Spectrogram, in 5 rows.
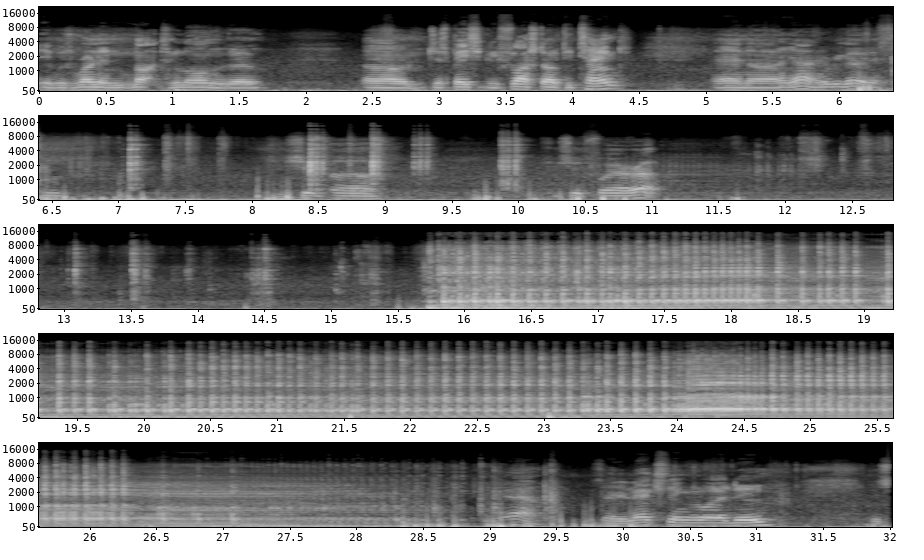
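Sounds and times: outboard motor running: 15.7 - 28.8.

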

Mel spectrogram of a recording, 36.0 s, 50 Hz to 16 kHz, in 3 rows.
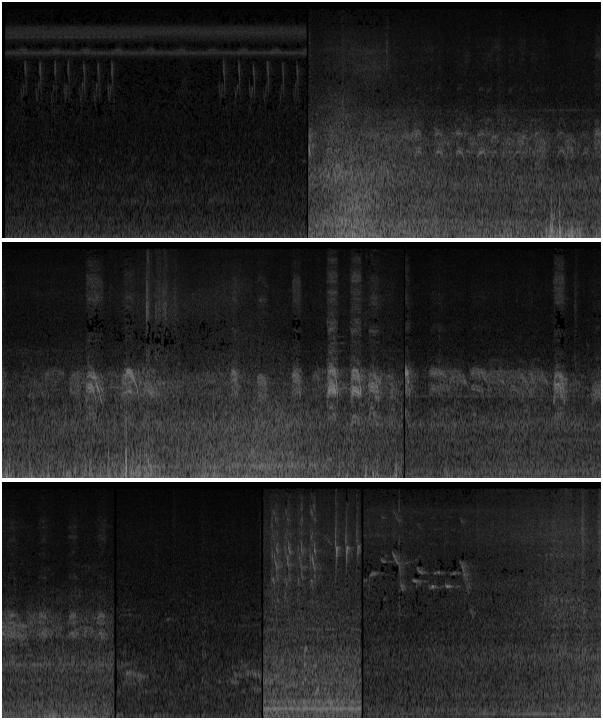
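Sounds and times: harsh caw-like bird calls: 8.0 - 15.4, 16.0 - 26.2.

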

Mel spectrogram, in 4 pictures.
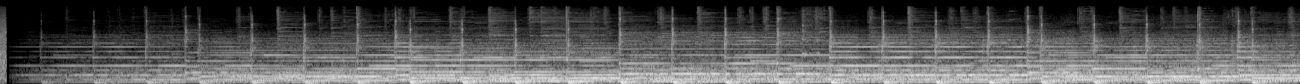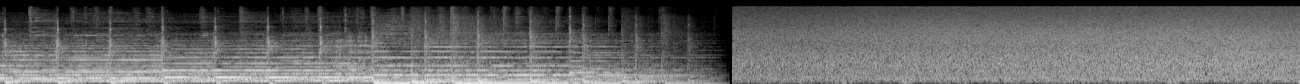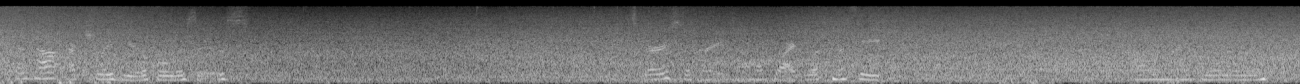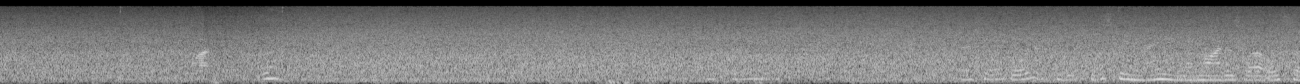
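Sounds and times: water rushing over rocks: 20.3 - 52.0.

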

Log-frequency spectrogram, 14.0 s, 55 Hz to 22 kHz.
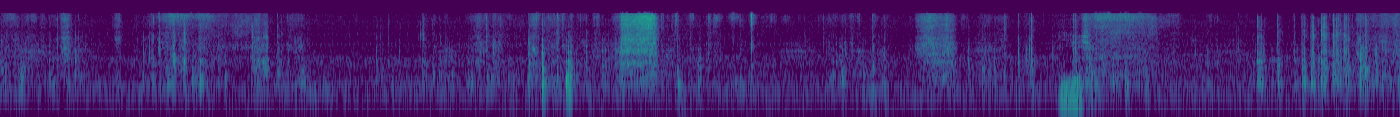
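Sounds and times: lace rasping through leather: 13.0 - 13.7.

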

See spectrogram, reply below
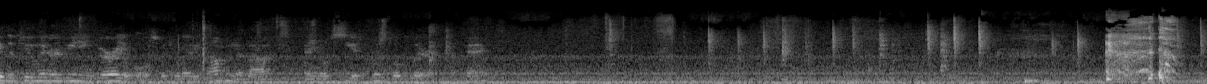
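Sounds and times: tape hum: 0.7 - 12.0
chalk on blackboard: 6.5 - 6.8.

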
